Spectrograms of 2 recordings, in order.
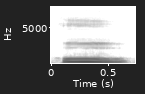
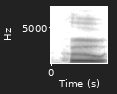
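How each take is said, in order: First: A dark, open vowel with a lowered larynx. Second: A bright, speech-like vowel with a narrower throat. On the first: "larynx being slightly lowered" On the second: "my oo vowel is a little brighter"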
